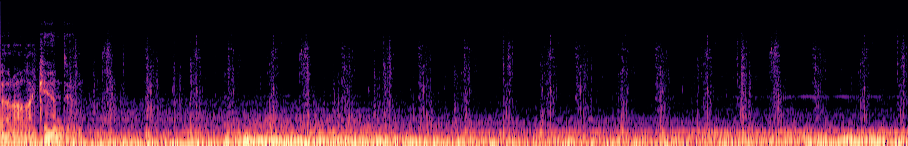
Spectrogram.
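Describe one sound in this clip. Heavy armoured footsteps thud quickly and steadily on stone.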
